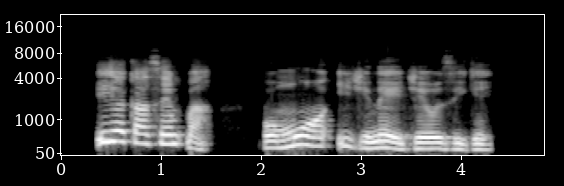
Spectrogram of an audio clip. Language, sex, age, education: Igbo, female, 30-45, tertiary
